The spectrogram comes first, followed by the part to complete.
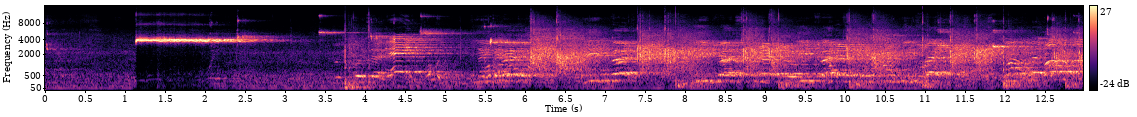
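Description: A referee's whistle blows one long blast about a second in, the loudest sound here. Then a basketball is dribbled on the hardwood court while players and spectators call out.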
